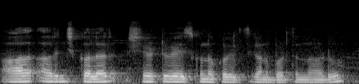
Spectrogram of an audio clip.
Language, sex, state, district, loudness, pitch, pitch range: Telugu, male, Telangana, Hyderabad, -18 LUFS, 125 Hz, 115-130 Hz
